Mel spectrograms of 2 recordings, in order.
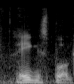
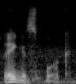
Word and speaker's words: Regensburg: Regensburg is the German pronunciation. Listen and repeat. Regensburg.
